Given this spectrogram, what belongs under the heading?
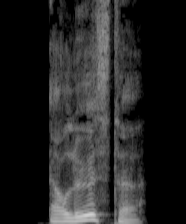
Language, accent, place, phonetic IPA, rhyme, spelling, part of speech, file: German, Germany, Berlin, [ɛɐ̯ˈløːstə], -øːstə, erlöste, adjective / verb, De-erlöste.ogg
- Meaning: inflection of erlösen: 1. first/third-person singular preterite 2. first/third-person singular subjunctive I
